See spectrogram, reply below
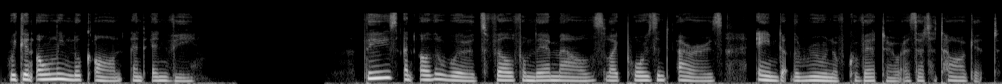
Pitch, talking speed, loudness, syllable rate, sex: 190 Hz, 170 wpm, -19 LUFS, 5.2 syllables/s, female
